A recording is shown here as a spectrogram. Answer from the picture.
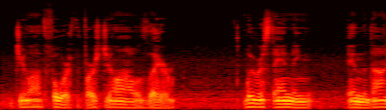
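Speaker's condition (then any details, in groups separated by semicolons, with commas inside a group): Cerebral palsy, mild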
